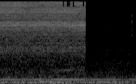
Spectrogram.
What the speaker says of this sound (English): cool down my pressure cooker, and my meat is cooked to where I want it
